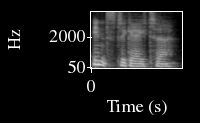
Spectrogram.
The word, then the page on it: instigator: British English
